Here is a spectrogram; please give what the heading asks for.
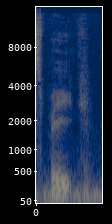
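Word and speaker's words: Speke: And Tom Allen saying, it's pronounced Speak, officially known as John Lennon Airport.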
